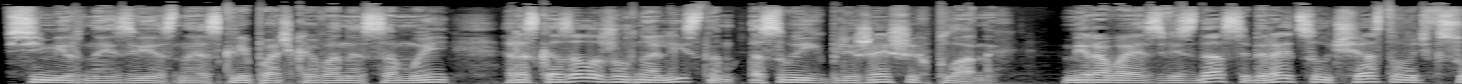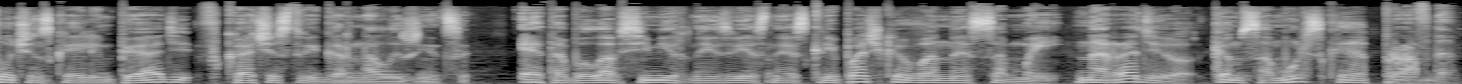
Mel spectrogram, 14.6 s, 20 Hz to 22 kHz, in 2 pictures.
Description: Разноплановый диктор.
Rode NT1000, Long Stereo Channel, TC Electronic Konnekt6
